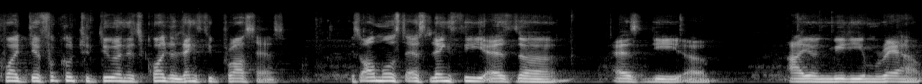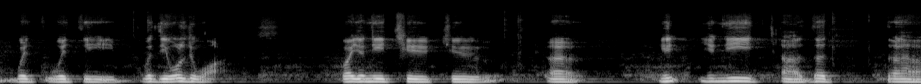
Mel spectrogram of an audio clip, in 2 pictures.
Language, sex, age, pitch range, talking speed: English, male, 50-69, 125-160 Hz, 135 wpm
